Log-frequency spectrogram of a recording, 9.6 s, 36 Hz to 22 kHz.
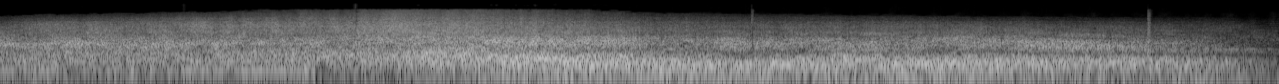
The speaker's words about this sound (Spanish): Mientras tanto, un F-1 despega en busca de lo imposible.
